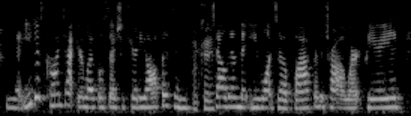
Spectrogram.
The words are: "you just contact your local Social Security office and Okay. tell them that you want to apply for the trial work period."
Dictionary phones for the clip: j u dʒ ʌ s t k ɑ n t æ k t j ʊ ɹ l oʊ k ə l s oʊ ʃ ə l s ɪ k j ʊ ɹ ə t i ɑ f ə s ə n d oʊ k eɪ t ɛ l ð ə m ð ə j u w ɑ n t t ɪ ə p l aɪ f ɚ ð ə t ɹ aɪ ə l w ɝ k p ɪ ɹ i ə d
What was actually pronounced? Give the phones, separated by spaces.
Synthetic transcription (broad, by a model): j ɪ dʒ ʌ s k ɑ n t æ k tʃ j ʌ ɹ l oʊ k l s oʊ ə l s ɪ k j ʊ ɹ ə t i ɑ f ə s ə n oʊ k eɪ t ɛ l ð ə m ð ə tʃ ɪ w ɑ n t t ɪ ə p l aɪ f ɚ ð ə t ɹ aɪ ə w ɝ k p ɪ ɹ i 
